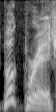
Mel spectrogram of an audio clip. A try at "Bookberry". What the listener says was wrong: Bookberry. Bookberry. You said Bookbridge. Like Umbridge.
